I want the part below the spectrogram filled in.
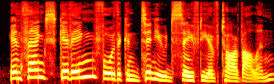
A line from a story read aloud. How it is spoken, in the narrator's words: she said, her voice carrying easily to everyone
